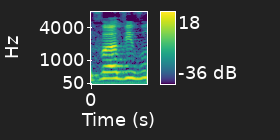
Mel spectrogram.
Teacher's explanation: gigi atas menyentuh perut bibir bawah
